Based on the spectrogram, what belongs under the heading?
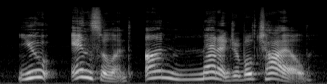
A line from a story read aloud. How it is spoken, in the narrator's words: she cried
